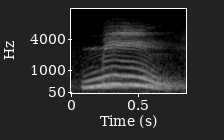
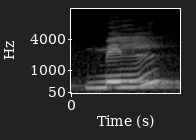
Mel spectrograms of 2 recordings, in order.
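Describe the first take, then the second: First: मील with a long ee; मील, vowel held long. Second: मिल with a short i; brief i in मिल; short vowel. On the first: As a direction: draw out the ee in मील. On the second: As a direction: say मिल without stretching the vowel. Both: Shown as a demonstration. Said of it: "उस सुर को लंबा खींचेंगे".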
